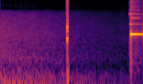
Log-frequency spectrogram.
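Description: A mouse button clicks once.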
